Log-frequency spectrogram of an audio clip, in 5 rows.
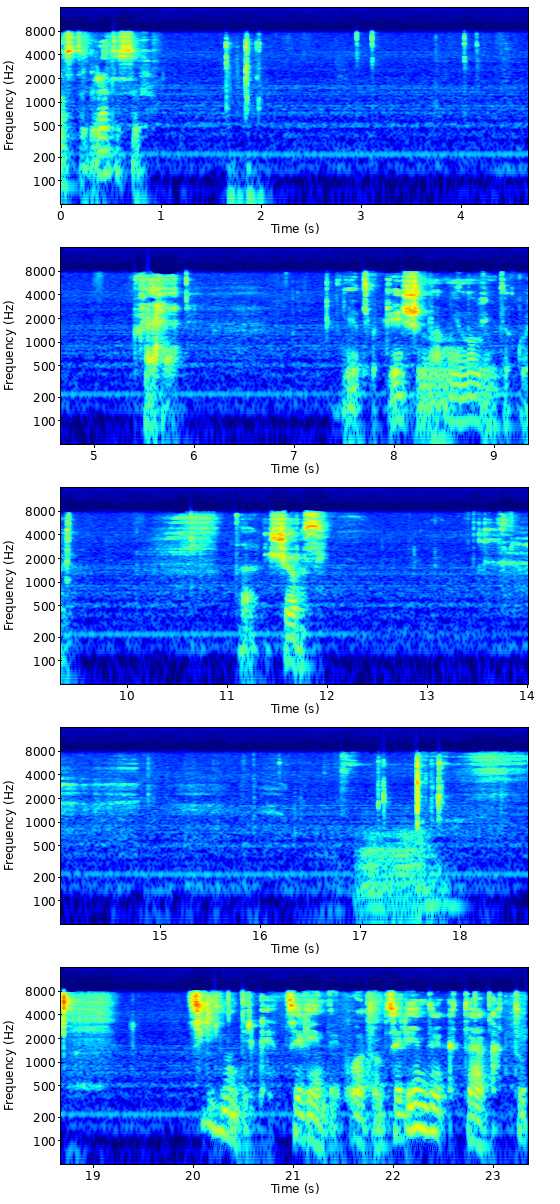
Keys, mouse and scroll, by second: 4.0-6.0 middle drag, 6.0-8.2 scroll down 5, 8.2 ctrl+z, 9.4-11.0 middle drag, 11.0-11.3 scroll up 2, 14.0 scroll up 4, 14.2-15.2 scroll down 13, 15.2-15.8 scroll up 10, 17.6 shift+a, 22.8-23.3 drag.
